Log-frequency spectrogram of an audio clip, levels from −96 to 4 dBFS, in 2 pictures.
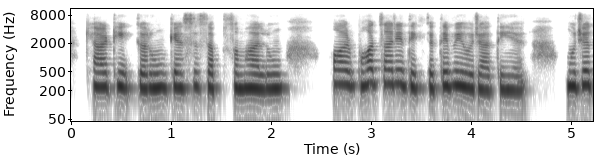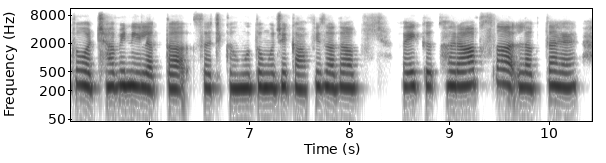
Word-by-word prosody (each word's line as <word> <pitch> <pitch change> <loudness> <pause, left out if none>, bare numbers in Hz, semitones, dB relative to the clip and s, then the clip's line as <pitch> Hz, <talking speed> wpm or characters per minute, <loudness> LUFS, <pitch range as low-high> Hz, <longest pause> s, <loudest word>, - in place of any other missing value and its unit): क्या 245 -3 +1
ठीक 235 -1 0
करूँ, 230 +1 +3
कैसे 240 0 -1
सब 230 -1 -3
संभालूँ 225 -1 +4 0.6
और 270 -1 +1
बहुत 280 +2 0
सारी 275 -1 -1
दिक्कतें 235 0 0
भी 260 - +3
हो 235 -2 +4
जाती 210 +1 -2
हैं। 205 +1 -4 0.4
मुझे 250 +1 +4
तो 265 0 -1
अच्छा 240 +1 0
भी 255 +1 +3
नहीं 255 -1 +5
लगता 215 +1 -1 0.2
सच 225 -1 -3
कहूँ 230 0 +2
तो 240 - +1
मुझे 235 +1 +2
काफ़ी 220 +2 -1
ज़्यादा 235 -1 +1 0.5
एक 250 +1 -1 0.2
खराब 255 +1 +3 0.2
सा 280 -2 +1
लगता 235 +2 -2
है 240 +1 -1
235 Hz, 180 wpm, -23 LUFS, 225-250 Hz, 0.6 s, नहीं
